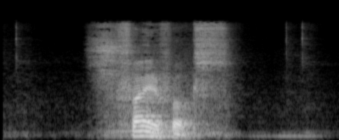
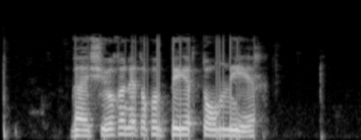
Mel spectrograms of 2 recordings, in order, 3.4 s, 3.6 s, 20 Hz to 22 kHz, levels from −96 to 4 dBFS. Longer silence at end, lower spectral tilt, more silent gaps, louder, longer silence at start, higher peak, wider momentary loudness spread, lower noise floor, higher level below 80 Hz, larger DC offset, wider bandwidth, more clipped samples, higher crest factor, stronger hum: about the same, 1.1 s vs 1 s; second, -5 dB/octave vs -6.5 dB/octave; neither; about the same, -17 LUFS vs -17 LUFS; first, 0.95 s vs 0.05 s; about the same, -2 dBFS vs -2 dBFS; first, 22 LU vs 7 LU; second, -66 dBFS vs -72 dBFS; second, -64 dBFS vs -48 dBFS; neither; first, 12 kHz vs 7.8 kHz; neither; about the same, 18 dB vs 16 dB; neither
